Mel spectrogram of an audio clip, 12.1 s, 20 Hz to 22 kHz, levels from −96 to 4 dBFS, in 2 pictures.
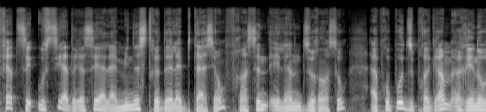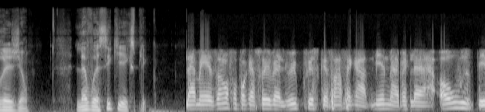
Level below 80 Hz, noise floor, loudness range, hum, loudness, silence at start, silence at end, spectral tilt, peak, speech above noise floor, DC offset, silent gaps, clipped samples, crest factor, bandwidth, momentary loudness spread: -46 dBFS; -46 dBFS; 1 LU; none; -18 LUFS; 0 s; 0 s; -5.5 dB/octave; -2 dBFS; 28 dB; under 0.1%; none; under 0.1%; 16 dB; 16 kHz; 6 LU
